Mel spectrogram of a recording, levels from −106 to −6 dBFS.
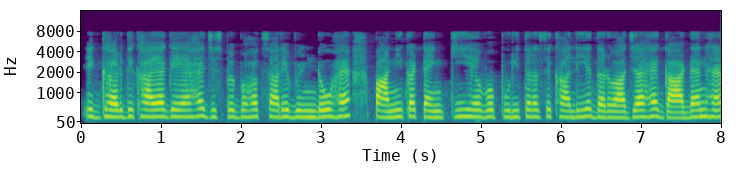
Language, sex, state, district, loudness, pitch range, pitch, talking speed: Hindi, female, Odisha, Nuapada, -18 LUFS, 215-225 Hz, 220 Hz, 185 wpm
